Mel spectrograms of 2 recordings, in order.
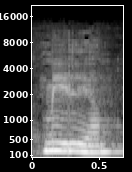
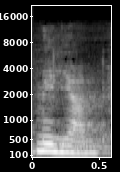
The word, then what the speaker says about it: Melian: Und du bist nicht nur Autorin, sondern du bist auch Malerin unter der Marke, wie spricht man es aus? – Melian. – Melian.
